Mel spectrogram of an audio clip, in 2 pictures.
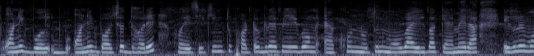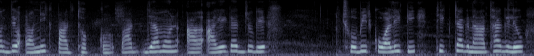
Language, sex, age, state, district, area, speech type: Bengali, female, 18-30, West Bengal, Purba Medinipur, rural, spontaneous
